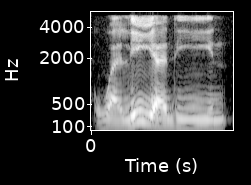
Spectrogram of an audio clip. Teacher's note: نكسر اللام ونفتح الياء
